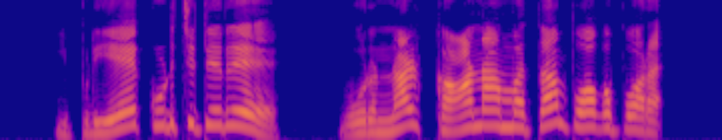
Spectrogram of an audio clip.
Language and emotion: Tamil, angry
